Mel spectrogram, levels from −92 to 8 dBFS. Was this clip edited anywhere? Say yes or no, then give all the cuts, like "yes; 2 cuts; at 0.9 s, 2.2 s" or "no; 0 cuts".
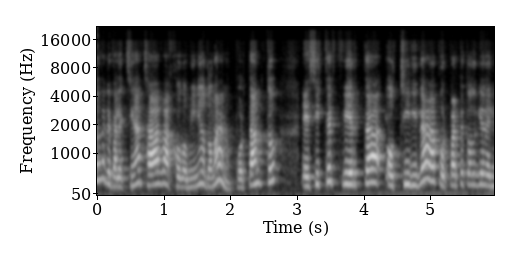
yes; 1 cut; at 4.3 s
